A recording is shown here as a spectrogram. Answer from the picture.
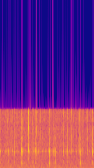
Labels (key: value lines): label: ambient
recorder: HydroMoth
